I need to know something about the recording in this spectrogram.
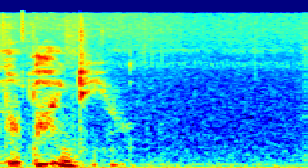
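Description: Speech only: a woman says two words ("to you") in a hushed voice in the first second, over a faint steady low hum.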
